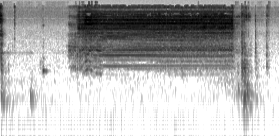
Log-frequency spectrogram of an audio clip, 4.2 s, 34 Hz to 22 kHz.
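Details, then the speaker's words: Sony DHC-ZX50 mini system (bought non-working), minidisc deck: thin, high motor whir drags on over two seconds before a few clicks, a weak, sluggish MD eject, like the same problem an MD100 had. "It's a weak eject. So, that does sound like the same problem the other one had, the MD100."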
